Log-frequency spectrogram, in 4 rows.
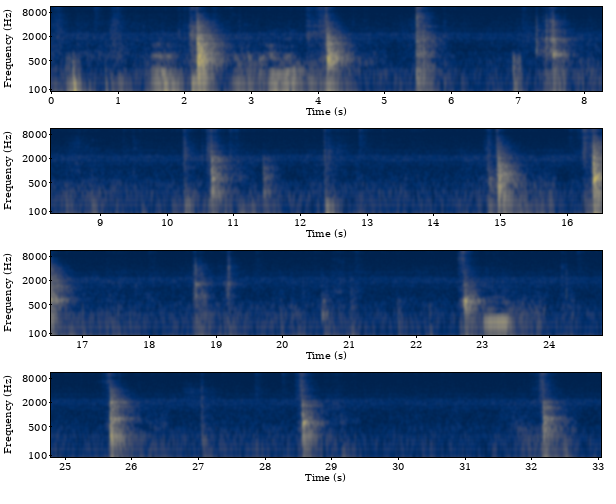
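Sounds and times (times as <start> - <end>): knife chopping on wooden board: 2.0 - 2.6, 3.9 - 4.6, 10.2 - 11.6, 14.8 - 15.4, 16.2 - 16.8, 22.6 - 23.0, 25.6 - 26.1, 28.4 - 28.9, 32.0 - 32.6.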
